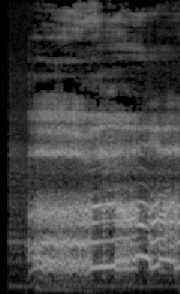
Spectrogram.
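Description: A person voicing a long, loud monster groan for a white ape-man toy figure. It starts about half a second in and wavers up and down in pitch.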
